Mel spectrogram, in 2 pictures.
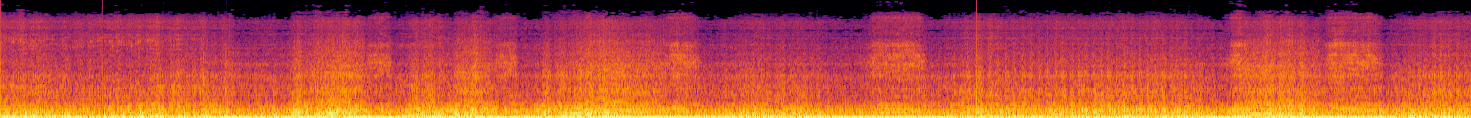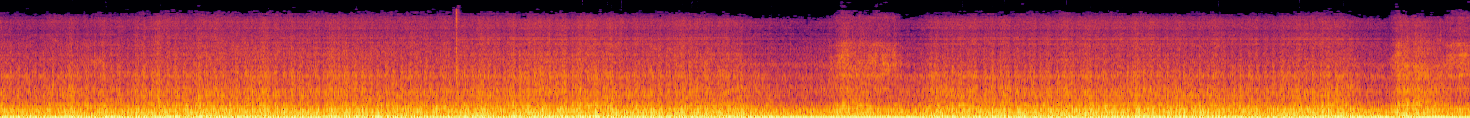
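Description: Rally car engine running at a standstill, heard loud from inside the cabin, revved up in several short blips between steady stretches.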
